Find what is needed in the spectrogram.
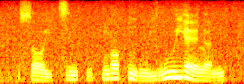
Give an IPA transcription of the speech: s ɔː˨˩ j t͡s ɪ˧ ŋ kʷ ɐ˨˥ p̚ ŋ ɔː˥ k̚ ŋ uː˨˧ j w uː˥ j ɛː˨ l ɐ˨˧ n

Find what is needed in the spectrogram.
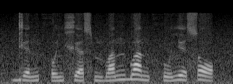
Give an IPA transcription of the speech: ɡʲ ɛ˧˩˧ n h ʊ˩˧ lʲ xʲ a˧˩˧ s m b a˨˥ n b a˥˨ n h u˧˩˧ lʲ ɛ˥˨ s ɔ˥˨

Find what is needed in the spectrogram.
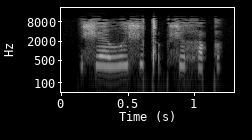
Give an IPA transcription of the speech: ʃ æ β ə ʃ ə tʼ ɪ q ʃ ə h ə q

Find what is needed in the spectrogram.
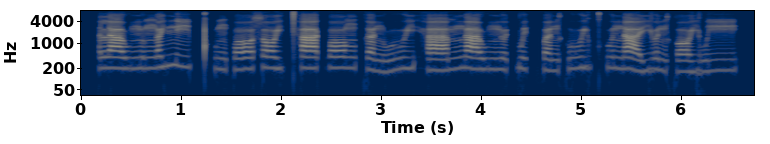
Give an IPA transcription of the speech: l aː˨ w n̪ ʊ˨˧ ŋ ɐ˥ j n̪ iː˨ p̚ kʷʰ ɪ˨˩ ŋ p ɔː˨˧ s ɔː˧ j t̪ʰ aː˧ k̚ ɔː˧ ŋ k ɐ˨˩ n w uː˧ j h aː˨˥ m n̪ aː˧ w n̪ ɵ˨˥ t̚ w ɪ˨ k̚ p ɐ˨ n k uː˥ j kʷʰ ɐ˥ n aː˨˥ j ɵ˨˩ n k ɔː˨ j w iː˧

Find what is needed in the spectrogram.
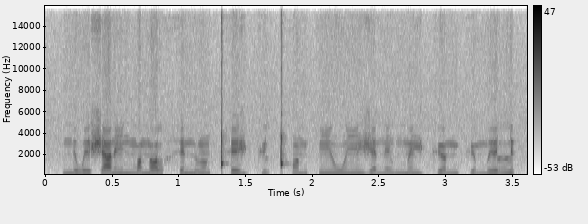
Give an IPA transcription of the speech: ŋ ɪ w ɪ ʃ a ɾ ĩ ŋ ɔ n ɔ l h ɪ n ð õ ǃʰ e ʒ kʲ ʊ l ǃʰ ɔ̃ n k ĩ w ĩ ʒ ɛ n ĩ l ŋ͡m ẽ ʒ kʲ ɔ n kʲ ɔ m ɪ l

